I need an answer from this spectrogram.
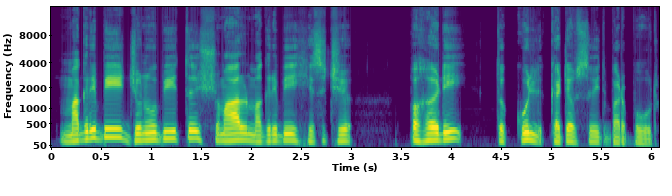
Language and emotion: Kashmiri, neutral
